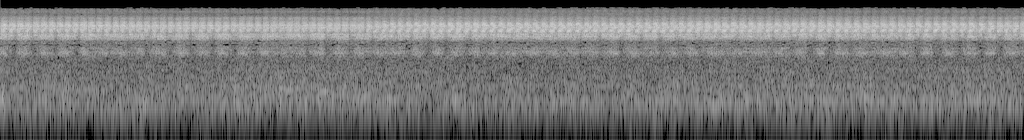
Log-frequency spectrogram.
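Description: Cicadas fill the air with a dense, high, shimmering buzz that pulses steadily without pause.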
